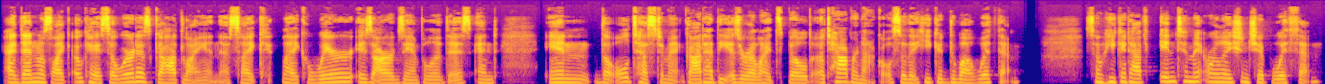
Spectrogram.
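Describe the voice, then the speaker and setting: Low-voiced woman musing on faith. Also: steady tone, moderate pace, darkish tone, dry recording, clean studio sound. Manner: reflective, circling back, teaching tone. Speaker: podcast co-host. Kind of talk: casual faith chat.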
